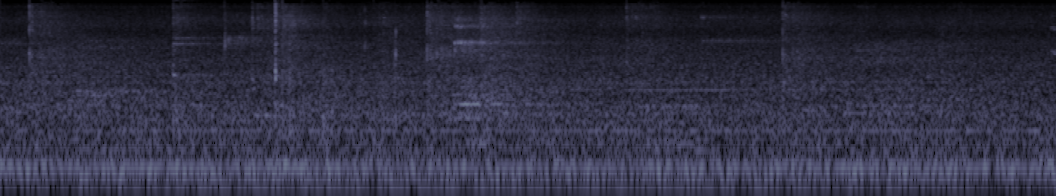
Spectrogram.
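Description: Court shoes squeaking in short chirps on a badminton court floor, with a few sharp clicks in the first few seconds, over a steady low hum.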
